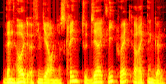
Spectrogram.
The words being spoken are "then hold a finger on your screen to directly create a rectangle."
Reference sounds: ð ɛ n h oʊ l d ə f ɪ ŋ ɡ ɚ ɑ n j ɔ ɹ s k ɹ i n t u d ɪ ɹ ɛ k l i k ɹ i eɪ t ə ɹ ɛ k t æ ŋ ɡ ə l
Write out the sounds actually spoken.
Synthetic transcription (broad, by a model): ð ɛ n h oʊ l d ə f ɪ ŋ ɡ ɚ ɑ n j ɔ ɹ s k ɹ i n t u d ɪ ɹ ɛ k l i k ɹ i eɪ t ə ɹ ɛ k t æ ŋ ɡ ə l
